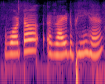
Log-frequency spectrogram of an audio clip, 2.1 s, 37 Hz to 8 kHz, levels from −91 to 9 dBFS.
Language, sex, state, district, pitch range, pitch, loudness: Hindi, female, Delhi, New Delhi, 250-305 Hz, 265 Hz, -13 LUFS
